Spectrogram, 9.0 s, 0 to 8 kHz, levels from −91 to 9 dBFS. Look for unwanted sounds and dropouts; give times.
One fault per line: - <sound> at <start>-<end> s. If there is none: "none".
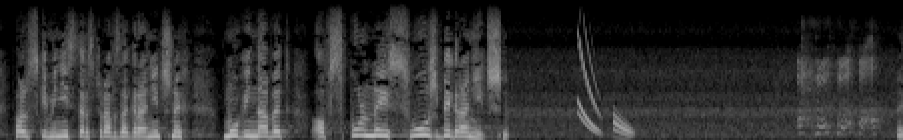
- chirp at 5.8-6.4 s
- laugh at 7.7-8.9 s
